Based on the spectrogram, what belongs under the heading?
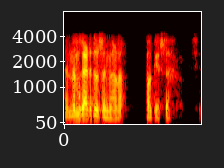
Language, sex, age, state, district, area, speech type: Malayalam, male, 18-30, Kerala, Idukki, rural, conversation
